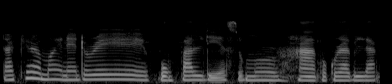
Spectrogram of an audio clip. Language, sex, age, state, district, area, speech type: Assamese, female, 30-45, Assam, Sivasagar, rural, spontaneous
